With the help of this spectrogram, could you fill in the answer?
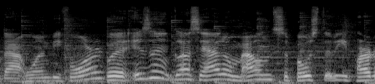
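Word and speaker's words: Glaseado: First of all, it's pronounced Glaciado.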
